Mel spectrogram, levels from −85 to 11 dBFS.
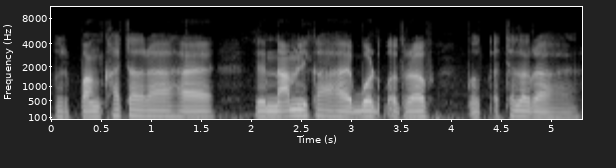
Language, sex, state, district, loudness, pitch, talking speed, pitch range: Hindi, male, Jharkhand, Palamu, -19 LUFS, 115 Hz, 170 wpm, 110-120 Hz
